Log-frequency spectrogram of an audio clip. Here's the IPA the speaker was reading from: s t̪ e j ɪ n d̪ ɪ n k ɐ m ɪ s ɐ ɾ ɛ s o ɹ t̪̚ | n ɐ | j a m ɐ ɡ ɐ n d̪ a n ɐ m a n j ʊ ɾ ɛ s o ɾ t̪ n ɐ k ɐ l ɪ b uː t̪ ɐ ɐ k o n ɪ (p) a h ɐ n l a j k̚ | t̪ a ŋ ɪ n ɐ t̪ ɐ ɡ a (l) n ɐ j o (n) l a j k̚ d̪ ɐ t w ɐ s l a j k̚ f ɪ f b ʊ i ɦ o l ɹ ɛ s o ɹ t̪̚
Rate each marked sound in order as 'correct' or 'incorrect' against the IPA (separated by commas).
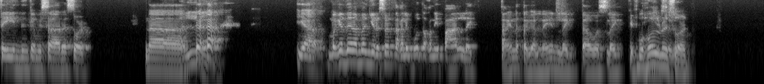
correct, correct, correct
